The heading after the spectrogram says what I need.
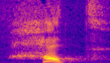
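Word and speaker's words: heth: not have in English it's pronounced head it comes right from your thought it's a general sound it comes from your thought throat and obviously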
